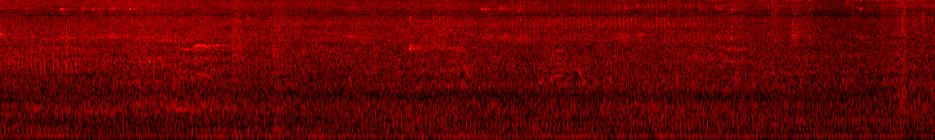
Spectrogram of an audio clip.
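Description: A steady low hum over constant background noise.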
